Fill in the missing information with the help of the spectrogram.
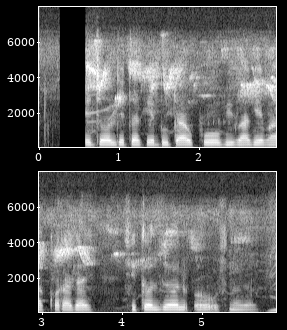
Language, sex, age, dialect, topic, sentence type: Bengali, male, 18-24, Northern/Varendri, agriculture, statement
